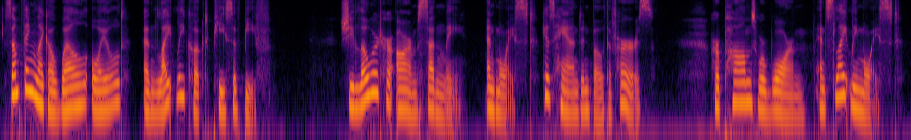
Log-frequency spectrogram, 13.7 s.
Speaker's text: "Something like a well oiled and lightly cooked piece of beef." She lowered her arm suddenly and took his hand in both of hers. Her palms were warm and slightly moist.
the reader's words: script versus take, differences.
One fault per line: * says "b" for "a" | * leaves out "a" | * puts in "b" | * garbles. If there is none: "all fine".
* says "moist" for "took"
